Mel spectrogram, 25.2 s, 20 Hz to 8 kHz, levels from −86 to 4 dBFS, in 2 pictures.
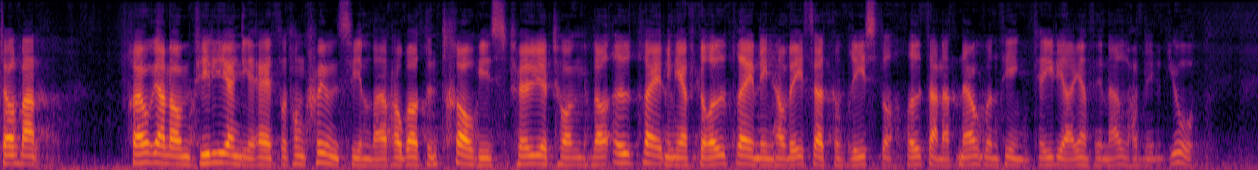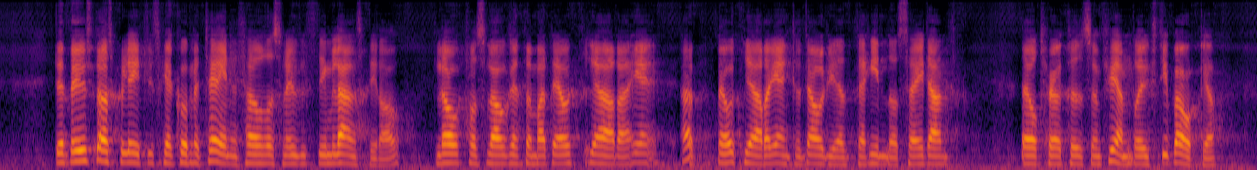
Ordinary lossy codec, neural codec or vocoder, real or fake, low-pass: none; codec, 16 kHz, 1 kbps, FunCodec, trained on Chinese and English, 50 frames a second; fake; none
